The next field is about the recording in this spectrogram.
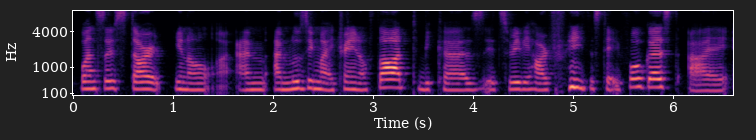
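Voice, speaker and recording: A woman's voice: medium pitch, a bit bright, clean tone. A woman with a sore, fading voice hosting a live crochet lesson, chatty and answering viewers' questions. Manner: chatty, restarts often, answers viewers directly. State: sick, sore throat, losing her voice.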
